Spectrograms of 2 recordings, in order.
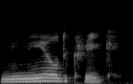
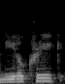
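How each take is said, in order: First: The first word sounds like one syllable, 'neeld'. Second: The first word sounds like two syllables, 'nee-dle'. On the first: The speaker calls it right. "It's Neeld Creek" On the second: The speaker calls it wrong. "I think I said Needle Creek wrong"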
